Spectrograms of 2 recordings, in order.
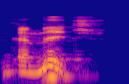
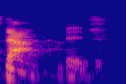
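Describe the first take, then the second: First: "the midge" with the weight wrongly on "midge"; stress on second syllable. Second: "that midge" as DAM-age, weight up front; stress on first syllable. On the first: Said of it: "if the accent was here". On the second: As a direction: stress "that", leave "midge" light. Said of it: "but it's not like that". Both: Shown as a demonstration.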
